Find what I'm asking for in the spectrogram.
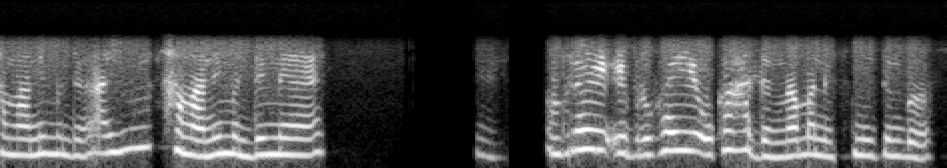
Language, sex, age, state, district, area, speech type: Bodo, male, 30-45, Assam, Chirang, rural, conversation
